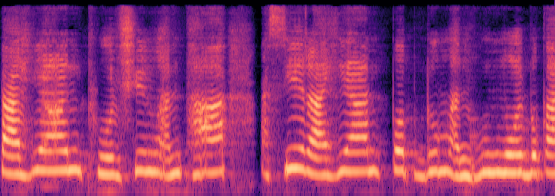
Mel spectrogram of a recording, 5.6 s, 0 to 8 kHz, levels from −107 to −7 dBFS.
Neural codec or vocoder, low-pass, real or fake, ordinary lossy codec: codec, 24 kHz, 1 kbps, SNAC; 7.2 kHz; fake; MP3, 64 kbps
